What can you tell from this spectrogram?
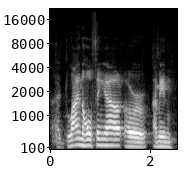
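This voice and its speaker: A man's voice: fairly high pitch, moderate pace, soft background music. A man telling a long story from his tattoo work in casual chat, rambling and full of "you know" and "like". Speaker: tattoo artist.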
